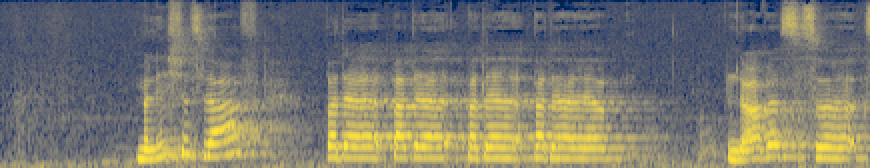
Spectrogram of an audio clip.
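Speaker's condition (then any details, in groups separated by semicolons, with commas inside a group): Stuttering; lifelong stutter, neurological cause, speech therapy in youth, jaw, belly and leg cramps from suppressing stutter; audibly stuttering during lecture performance; repetitions, blocks, stutters on own name, slower than fluent speakers, amount varies daily, smooth repetitions when unafraid; repeated sounds, repeated words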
